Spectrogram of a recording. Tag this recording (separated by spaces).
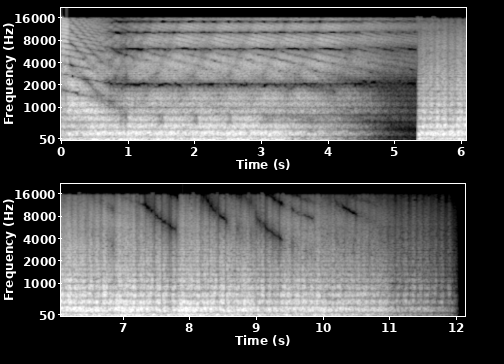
explosion video artillery games war bomb boom game explosive destruction army military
